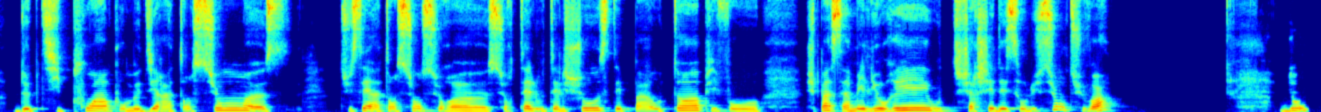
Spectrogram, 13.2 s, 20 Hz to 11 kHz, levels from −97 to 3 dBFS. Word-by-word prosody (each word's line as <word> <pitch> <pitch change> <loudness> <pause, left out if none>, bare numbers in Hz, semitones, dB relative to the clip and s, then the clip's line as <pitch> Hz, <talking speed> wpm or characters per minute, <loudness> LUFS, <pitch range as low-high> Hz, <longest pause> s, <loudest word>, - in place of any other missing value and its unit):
de 190 +3 +1
petits 190 -1 -3
points 215 -1 -2
pour 195 -3 -12
me 185 0 -4
dire 190 +3 -3
attention, 210 +6 +2
heu, 190 -2 +1
s 185 +1 +2 0.5
tu 185 - -6
sais 210 +4 +7
attention 190 +2 +2
sur, 200 -3 +1
heu, 170 -1 -2
sur 170 +1 +1
telle 200 -1 -1
ou 185 - -9
telle 185 -1 -6
chose. 225 +4 -1
Tu 195 - -4
es - - -5
pas 190 -1 -9
au 185 - -9
top, 230 +4 -1
il 195 -2 -6
faut 185 -3 -5 0.5
je - - -8
sais - - -10
pas 230 -1 +1
s'améliorer 205 +4 +4
ou 200 -3 -7
chercher 200 +1 -2
des 195 0 +1
solutions 200 +9 +1
tu 220 - -7
vois? 210 +9 0 1.7
Don 215 +2 -4
195 Hz, 170 wpm, -22 LUFS, 185-215 Hz, 1.7 s, sais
